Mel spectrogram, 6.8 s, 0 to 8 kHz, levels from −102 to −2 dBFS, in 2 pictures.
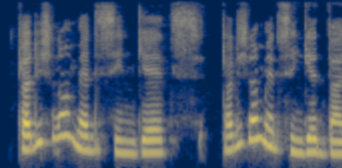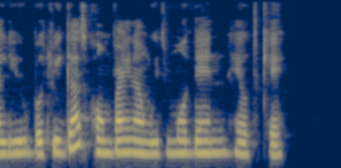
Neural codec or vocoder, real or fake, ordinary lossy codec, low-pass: none; real; none; none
